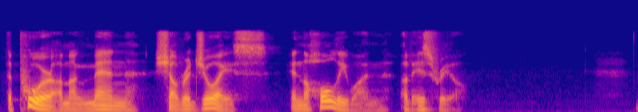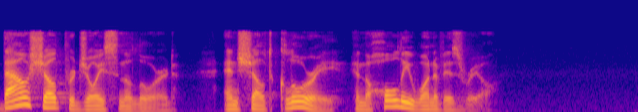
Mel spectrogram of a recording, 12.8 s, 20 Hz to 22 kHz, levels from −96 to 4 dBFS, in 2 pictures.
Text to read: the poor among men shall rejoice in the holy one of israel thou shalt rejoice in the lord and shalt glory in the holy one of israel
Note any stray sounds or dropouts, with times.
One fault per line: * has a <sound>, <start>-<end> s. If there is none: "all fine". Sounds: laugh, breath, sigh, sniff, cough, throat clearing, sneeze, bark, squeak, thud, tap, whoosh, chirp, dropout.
all fine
